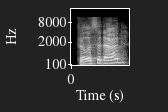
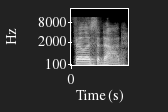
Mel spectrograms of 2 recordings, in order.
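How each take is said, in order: First: Felicidad? asked high with a rising question; asking name. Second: Felicidad said flat and wrong; mispronounced name. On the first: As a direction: check Felicidad with a questioning rise. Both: Shown as a demonstration. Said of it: "maybe you say".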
